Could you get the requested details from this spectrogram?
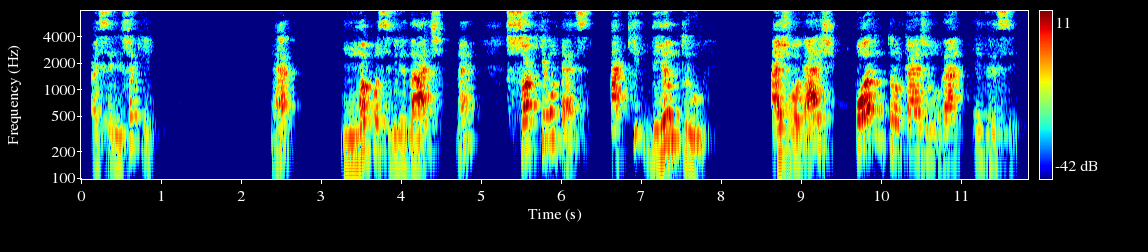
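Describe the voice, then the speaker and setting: A man's voice: sits high, roomy sound, distant mic. A man with a Brazilian Portuguese accent teaching an exam-prep math lesson, explaining step by step and talking straight to the student. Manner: explanatory, addresses the student directly, acts out student questions.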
